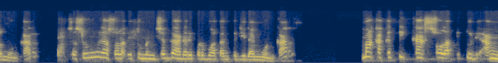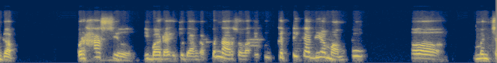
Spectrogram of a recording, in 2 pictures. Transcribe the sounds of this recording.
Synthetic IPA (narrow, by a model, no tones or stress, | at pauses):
lmuŋkar | səsuŋɡuɲasolat̪̚it̪uməɲt͡ʃəɡahdaɾipərbuat̪ankəd͡ʒidanmuŋkar | makakət̪ikasolat̪̚it̪udiaŋɡap̚ | b̥ərhasɪlibadahit̪udiaŋɡap̚bənarsolat̪̚it̪ukət̪ikadiamampu | ə | məɲt͡ʃ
